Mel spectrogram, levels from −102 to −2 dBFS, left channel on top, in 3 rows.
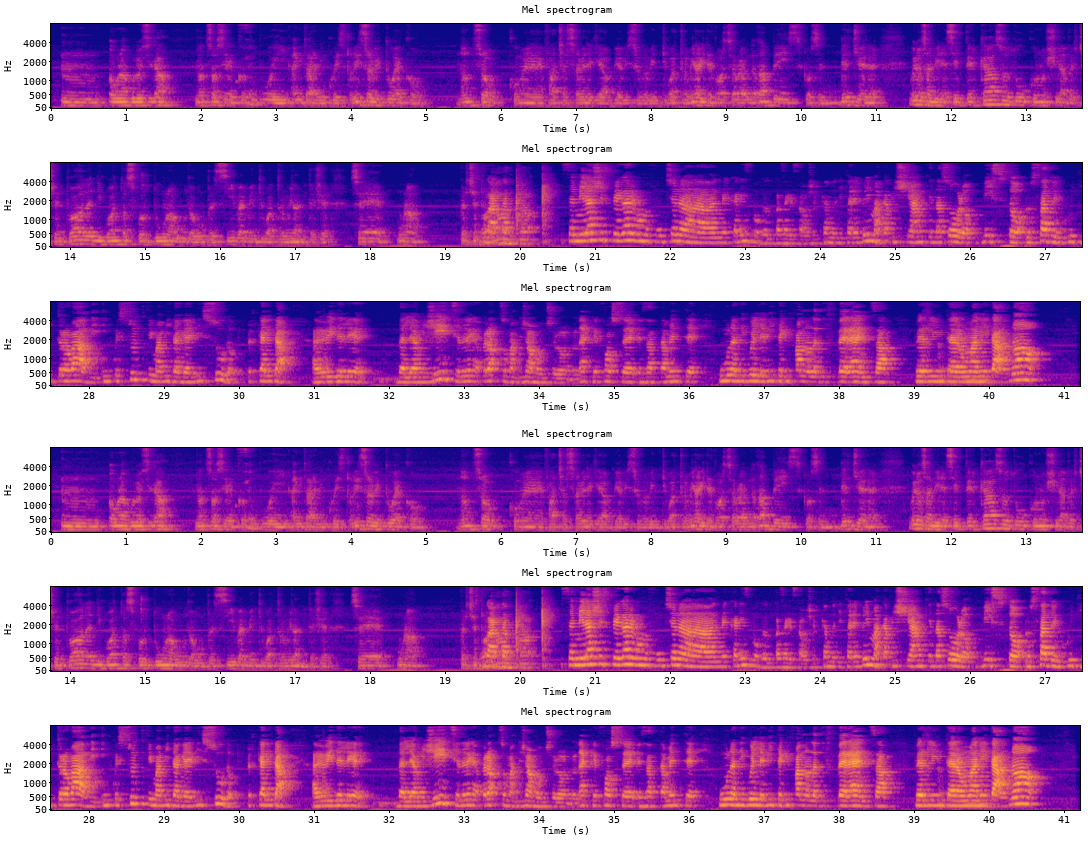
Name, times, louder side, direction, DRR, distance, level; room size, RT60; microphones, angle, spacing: voice 1, 0.1-5.1 5.4-18.8 19.2-20.2 39.3-40.0, right 1 dB, 15° right, 0.8 m, -41 dB
voice 2, 19.5-20.4 20.6-30.0 30.3-40.7, right 4 dB, 85° right, 0.7 m, -30 dB
5.1 x 4.5 x 2.3 m
head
